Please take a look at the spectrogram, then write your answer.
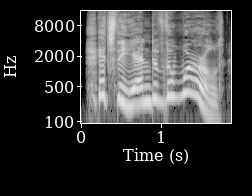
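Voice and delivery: very high, loud wail of doom; panicked shout. A narrator's reading. Missus Watson in the falling bed, panicked shout. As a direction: cry out as if disaster has struck. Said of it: "shouted Missus Watson".

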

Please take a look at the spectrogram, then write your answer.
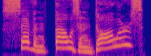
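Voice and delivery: high, slow amazed squeak. Acted. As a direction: squeak it in disbelief. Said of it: "Josh squeaked".

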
